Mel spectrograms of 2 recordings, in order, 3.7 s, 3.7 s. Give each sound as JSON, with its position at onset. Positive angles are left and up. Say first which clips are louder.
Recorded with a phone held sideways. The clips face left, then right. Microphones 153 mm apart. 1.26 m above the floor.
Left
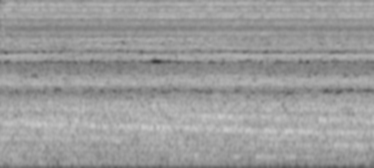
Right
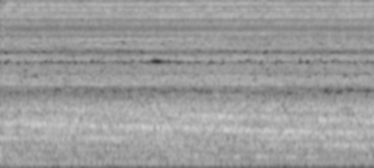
{"t": 0.0, "sound": "a drone", "louder": "even", "side_deg": -15}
